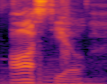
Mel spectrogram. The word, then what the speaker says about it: Osteo: between the big Osteo big Osteo that's how it's pronounced it's Osteo or the off-grid Viper 2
